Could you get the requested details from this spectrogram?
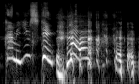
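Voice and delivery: put-on very high little-kid voice; imitated little girl. Little girl leaving grandmother a voicemail, high mimicking voice. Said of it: "a little girl leaving her grandmother a voicemail".

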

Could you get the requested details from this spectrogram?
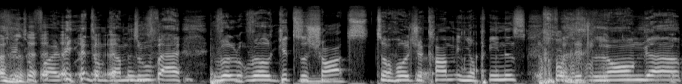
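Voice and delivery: comic German prison official; German accent. Pretend. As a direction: explain it in a put-on German accent. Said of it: "your German accent".

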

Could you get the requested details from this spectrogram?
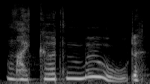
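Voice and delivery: very slow, soft, crushed sigh of a line; mock sorrow. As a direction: imitate the wife's deflated lament. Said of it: "with sorrow in her face and goes".

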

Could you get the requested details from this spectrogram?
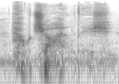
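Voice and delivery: a scornful whisper to himself; muttered aside. Retold or imitated. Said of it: "he steps away and he's like".

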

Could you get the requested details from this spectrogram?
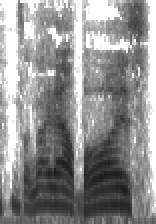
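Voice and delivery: loud, high hyped bro call; rally the boys, hammed up; bro party voice. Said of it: "they were like".

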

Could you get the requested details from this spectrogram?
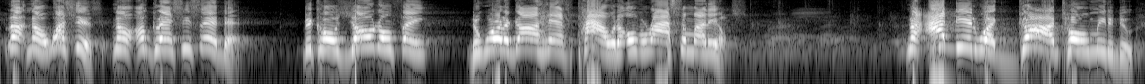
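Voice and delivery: loud, high-pitched sermon shout; full-force preaching. Real, not acted. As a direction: drive it home to the congregation at full volume.

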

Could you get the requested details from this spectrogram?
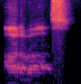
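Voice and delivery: normal talking voice

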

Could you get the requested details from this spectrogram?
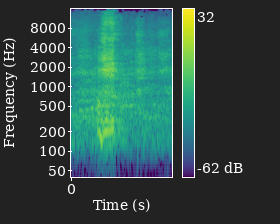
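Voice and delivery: soft unvoiced giggle; giggling to himself under the tractor; breathy giggle. Real, not acted.

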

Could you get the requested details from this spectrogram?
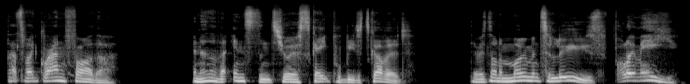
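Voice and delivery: high, loud and urgent; alarmed. A narrator's reading. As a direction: press him on in panic. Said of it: "exclaimed the girl in alarm".

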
